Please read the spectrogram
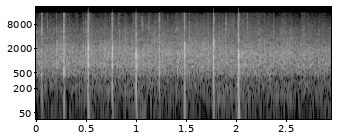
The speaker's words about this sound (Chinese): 我们在座的每一位母亲，我们真是用掌声再次来祝福我们在座的每一位母亲。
